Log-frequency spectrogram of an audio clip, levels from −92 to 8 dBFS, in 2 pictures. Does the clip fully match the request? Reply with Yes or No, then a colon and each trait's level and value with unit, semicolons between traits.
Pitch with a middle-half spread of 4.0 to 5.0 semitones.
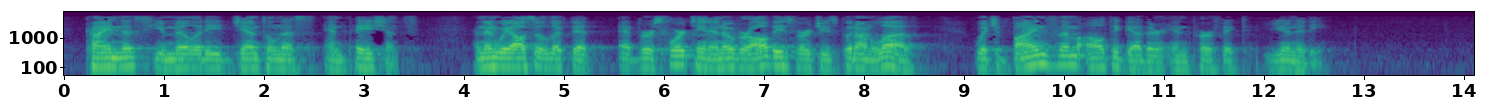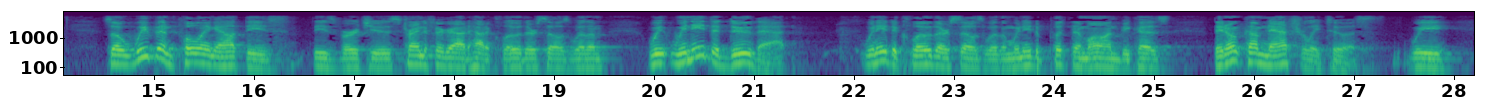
No: average, 3.3 semitones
